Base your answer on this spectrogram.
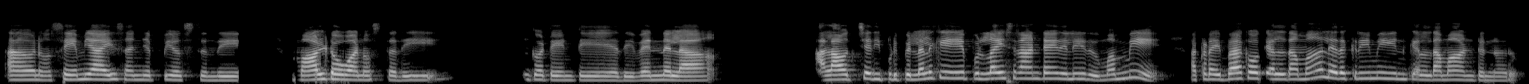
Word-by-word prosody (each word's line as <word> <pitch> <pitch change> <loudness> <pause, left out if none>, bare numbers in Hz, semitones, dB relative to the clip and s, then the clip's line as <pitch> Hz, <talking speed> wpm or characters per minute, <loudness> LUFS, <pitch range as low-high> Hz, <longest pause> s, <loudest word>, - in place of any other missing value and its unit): అవును. 215 -1 +1 0.2
సేమియా 235 +1 +2
ఐస్ 245 +1 -3
అని 215 0 -5
చెప్పి 210 +1 -7
వస్తుంది. 190 -2 -4 0.7
మాల్టోవా 230 +1 +5
అనోస్తది. 205 -1 -4 1.1
ఇంకోటేంటి 200 -3 -3 0.3
అది 185 0 -4
వెన్నెల. 200 -1 +2 1.4
అలా 220 +2 +5
వచ్చేది 245 +3 -1
ఇప్పుడు 235 -1 -5
పిల్లలకి 275 +6 +1 0.2
పుల్లైస్‌రా 275 +2 +2
అంటే 270 0 +1
తెలీదు. 250 -3 -2
మమ్మీ 275 +5 -1 0.5
అక్కడ 240 +3 -3
ఇబాకో 270 +4 +4
కేళ్దామా? 245 +2 0
లేదా 275 -2 +4
క్రీమీ 275 +1 -3
ఇన్‌కి 245 -1 -6
యేళ్దామా 215 0 0
అంటున్నారు. 190 -3 -7
225 Hz, 105 wpm, -23 LUFS, 205-255 Hz, 1.4 s, మాల్టోవా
